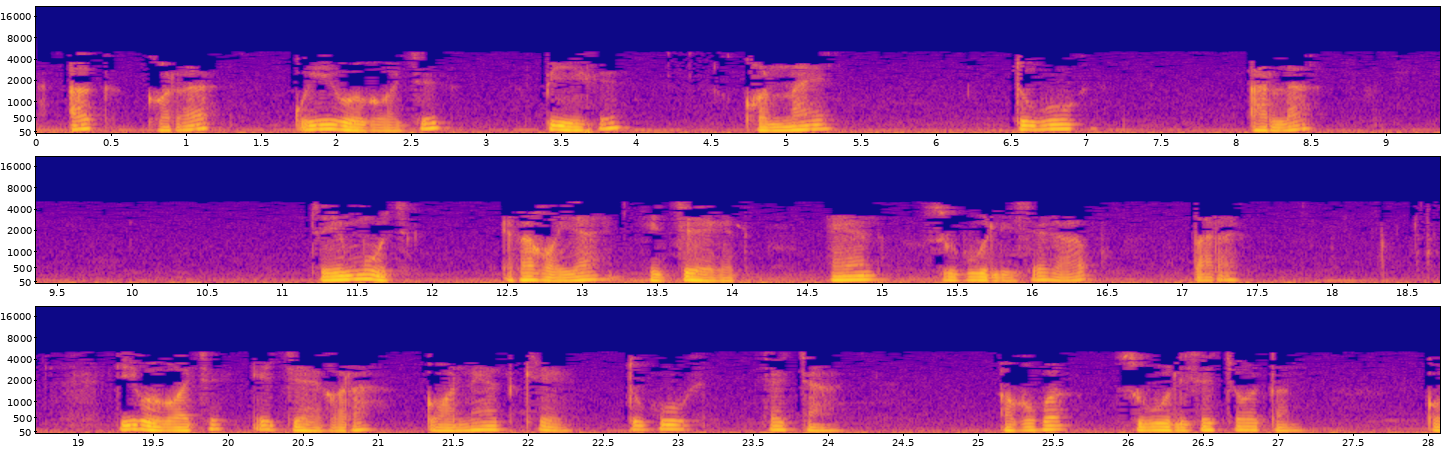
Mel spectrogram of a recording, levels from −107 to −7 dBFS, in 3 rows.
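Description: From start to finish the speech carries heavy MP3 compression damage, most likely from a very low-bitrate encode, around 16 kbps by the sound of it. Nothing survives above 5 kHz, so s sounds lose their hiss and come out dull and lisped. Weak frequency lines flicker in and out, giving a watery, swirly texture and metallic chirps, and consonant attacks smear. A spectrogram shows a hard ceiling at 5 kHz and speckled, blocky patches below it.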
